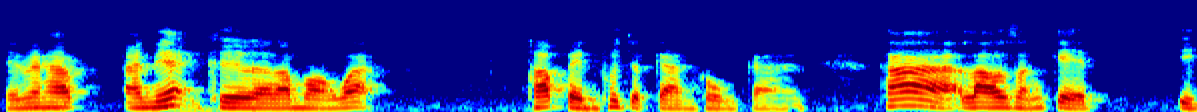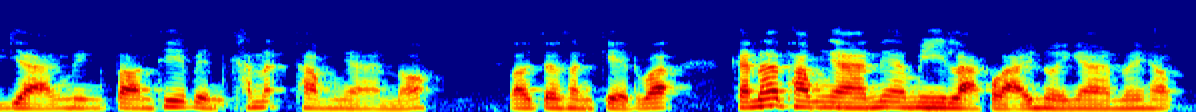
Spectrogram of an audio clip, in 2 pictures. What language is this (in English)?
Thai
